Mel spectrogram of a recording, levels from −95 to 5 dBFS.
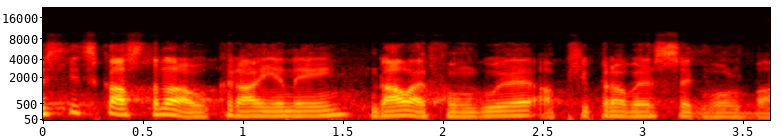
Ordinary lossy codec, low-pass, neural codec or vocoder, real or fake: Opus, 16 kbps; 7.2 kHz; codec, 16 kHz, 16 kbps, FunCodec, trained on Chinese and English, 50 frames a second; fake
